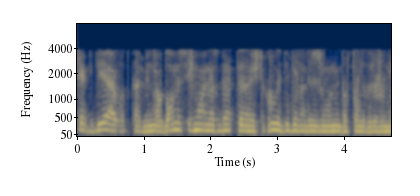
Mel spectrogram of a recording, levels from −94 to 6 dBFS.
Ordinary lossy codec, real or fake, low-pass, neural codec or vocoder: AAC, 16 kbps; fake; 7.2 kHz; codec, 16 kHz, 1 kbps, FreqCodec, larger model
